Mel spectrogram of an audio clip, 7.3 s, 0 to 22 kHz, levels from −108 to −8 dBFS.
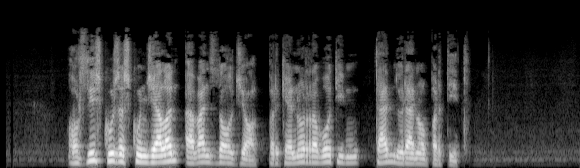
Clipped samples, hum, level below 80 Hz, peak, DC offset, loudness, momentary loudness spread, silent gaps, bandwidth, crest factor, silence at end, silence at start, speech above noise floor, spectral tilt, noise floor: under 0.1%; none; -72 dBFS; -2 dBFS; under 0.1%; -22 LUFS; 15 LU; none; 9.4 kHz; 20 dB; 1.55 s; 0.85 s; 48 dB; -7 dB/octave; -70 dBFS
